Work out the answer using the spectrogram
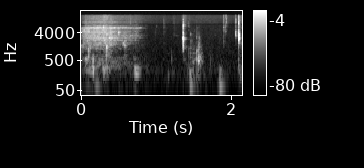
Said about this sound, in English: Hold on, I need some water. Got my little Hydro Flask here. I actually ordered this Hydro Flask from Amazon and I really love it. It's like this watermelon color. It's super pretty.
